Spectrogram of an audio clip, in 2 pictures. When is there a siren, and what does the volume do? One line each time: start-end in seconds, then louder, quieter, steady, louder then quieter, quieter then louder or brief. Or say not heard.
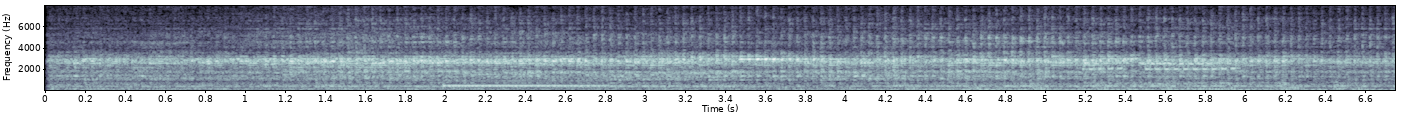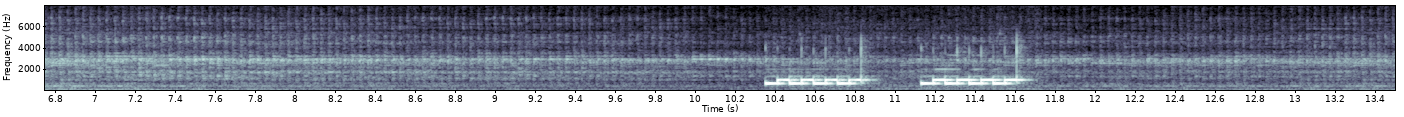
not heard.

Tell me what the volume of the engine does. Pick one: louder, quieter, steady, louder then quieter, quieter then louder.
quieter.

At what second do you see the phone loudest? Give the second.
11 s.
